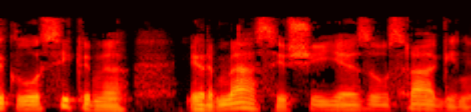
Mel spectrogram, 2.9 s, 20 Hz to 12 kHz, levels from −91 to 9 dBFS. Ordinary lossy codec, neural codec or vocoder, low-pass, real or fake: MP3, 32 kbps; codec, 16 kHz, 4 kbps, X-Codec, HuBERT features, trained on balanced general audio; 7.2 kHz; fake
